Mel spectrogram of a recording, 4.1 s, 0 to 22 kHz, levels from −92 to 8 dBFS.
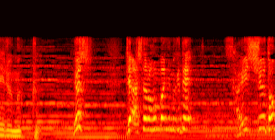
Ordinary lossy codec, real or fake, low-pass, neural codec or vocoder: none; real; 7.2 kHz; none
